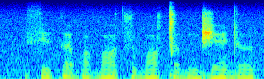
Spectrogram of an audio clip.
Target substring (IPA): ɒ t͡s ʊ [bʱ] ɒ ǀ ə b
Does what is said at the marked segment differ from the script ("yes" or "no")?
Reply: yes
